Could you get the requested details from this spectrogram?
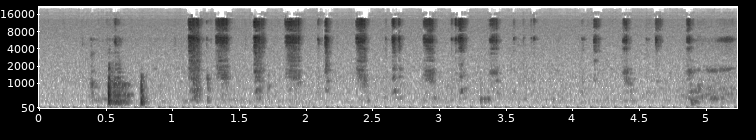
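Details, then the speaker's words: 2024 GMC Sierra 1500 Elevation 2.7L Turbomax: sharp little squeaks with each press of the dash trim, about a dozen in a row; a plastic wood-grain piece laid on another plastic piece rubbing, squeaking badly while driving. "that area squeaks crazily when you're driving this truck and it's interesting because this is just simply a plastic piece laid down on top of another plastic piece"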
